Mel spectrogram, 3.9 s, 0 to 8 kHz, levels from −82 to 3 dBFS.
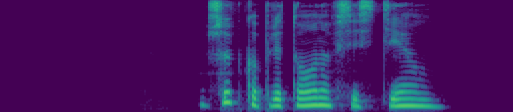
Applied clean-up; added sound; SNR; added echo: neural mask model DeepFilterNet 3.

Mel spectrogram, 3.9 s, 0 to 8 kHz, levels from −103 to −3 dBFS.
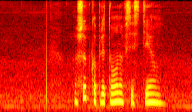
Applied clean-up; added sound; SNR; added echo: none; none; none; none.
